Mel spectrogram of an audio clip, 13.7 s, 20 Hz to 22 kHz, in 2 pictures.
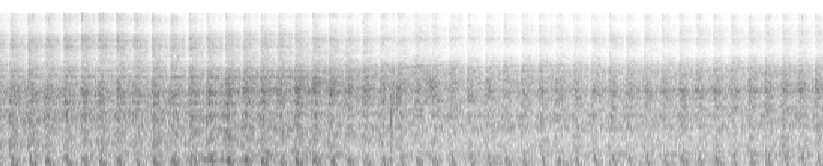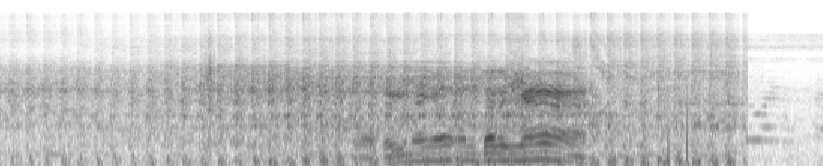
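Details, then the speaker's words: Suzuki GD110 motorcycle after replacing the snapped Allen bolt on the starter bendix at the magneto, which had caused a helicopter-like starter clatter: it starts and settles into an even beat of about 3–4 pulses a second, no starter clatter. "Okay mga boss, yun na nga na natanggal na yung ingay niya. At ito na siya ngayon nung magawa natin."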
